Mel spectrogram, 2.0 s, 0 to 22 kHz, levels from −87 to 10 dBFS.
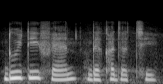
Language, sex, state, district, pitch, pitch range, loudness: Bengali, female, West Bengal, Cooch Behar, 240 Hz, 225-285 Hz, -15 LUFS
